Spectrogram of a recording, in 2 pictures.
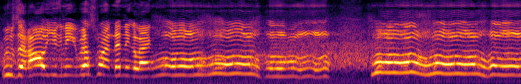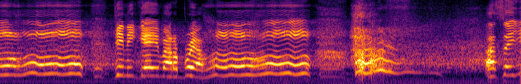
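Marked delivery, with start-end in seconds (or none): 1.6-6.3 humming groan while eating; drawn-out eating hum. Retold or imitated. Heavy eater's noise. 7.3-10.0 big gasping breath. Retold or imitated. Heavy eater's noise.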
